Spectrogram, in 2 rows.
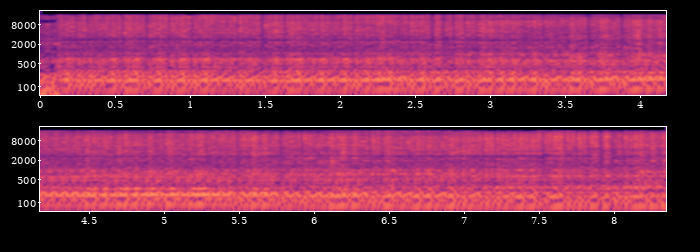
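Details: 1954 GMC 150 three-quarter-ton with its six-cylinder, revived after sitting 35 years with new plugs, wires, rotor and fuel line, moving in first gear: deep, even exhaust note, no knocks or misses; running healthy.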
